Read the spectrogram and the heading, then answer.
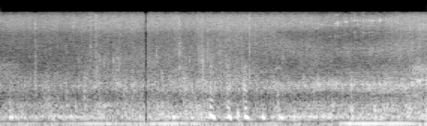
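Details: A vehicle engine idles steadily with low rumbling, a few soft knocks and no animal calls.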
